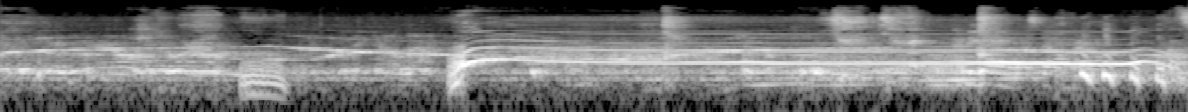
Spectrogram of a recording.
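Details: Little Foot, a female pet dog, howls along while watching Cops on television, imitating the sirens: a long, smooth, wavering tone that rises and then holds steady, with TV sound and a person's voice underneath.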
